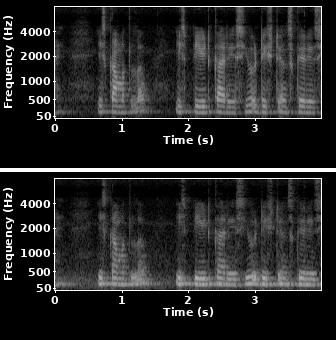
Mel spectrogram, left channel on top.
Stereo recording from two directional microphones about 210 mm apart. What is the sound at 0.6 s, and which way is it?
Speech, 50° left (ahead or behind).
